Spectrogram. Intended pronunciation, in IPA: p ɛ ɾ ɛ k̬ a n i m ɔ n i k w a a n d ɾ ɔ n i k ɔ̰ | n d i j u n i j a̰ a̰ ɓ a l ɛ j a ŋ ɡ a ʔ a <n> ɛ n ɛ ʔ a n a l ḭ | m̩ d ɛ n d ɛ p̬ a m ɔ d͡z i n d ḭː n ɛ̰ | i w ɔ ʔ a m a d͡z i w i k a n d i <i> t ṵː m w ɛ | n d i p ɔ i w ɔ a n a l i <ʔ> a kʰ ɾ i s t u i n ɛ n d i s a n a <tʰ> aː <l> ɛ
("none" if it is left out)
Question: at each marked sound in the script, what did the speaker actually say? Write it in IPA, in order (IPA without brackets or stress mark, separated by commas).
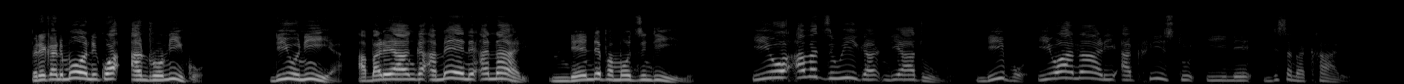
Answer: m, a, ʔ, kʰ, l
